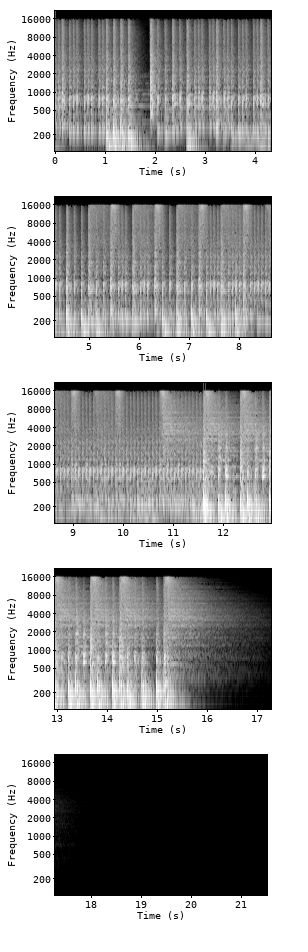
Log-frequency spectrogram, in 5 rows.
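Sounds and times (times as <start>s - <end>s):
drum beat: 0.0s - 16.2s.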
